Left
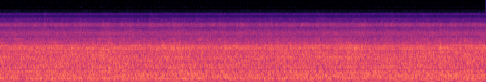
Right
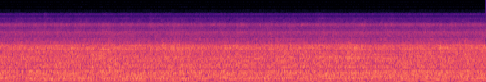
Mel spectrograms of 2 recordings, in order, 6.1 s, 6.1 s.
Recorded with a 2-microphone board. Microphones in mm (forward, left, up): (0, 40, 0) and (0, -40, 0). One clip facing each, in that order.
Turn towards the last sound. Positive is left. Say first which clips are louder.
# right 1 dB
turn(degrees=0)  # may be behind; listen again after turning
